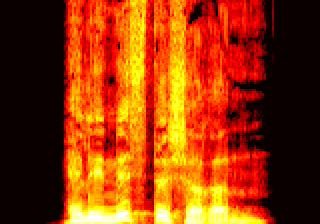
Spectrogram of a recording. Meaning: strong dative masculine/neuter singular comparative degree of hellenistisch
- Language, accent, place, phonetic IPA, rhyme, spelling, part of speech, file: German, Germany, Berlin, [hɛleˈnɪstɪʃəʁəm], -ɪstɪʃəʁəm, hellenistischerem, adjective, De-hellenistischerem.ogg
